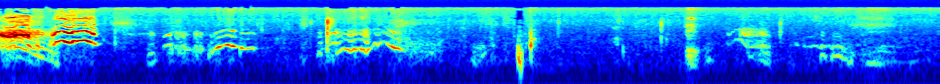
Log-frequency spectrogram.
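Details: Puppies with their mother dog at a house, a cluster of quavering high whimpers at the start followed by scattered short yelps, thumps and rustling, with quiet gaps between calls.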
